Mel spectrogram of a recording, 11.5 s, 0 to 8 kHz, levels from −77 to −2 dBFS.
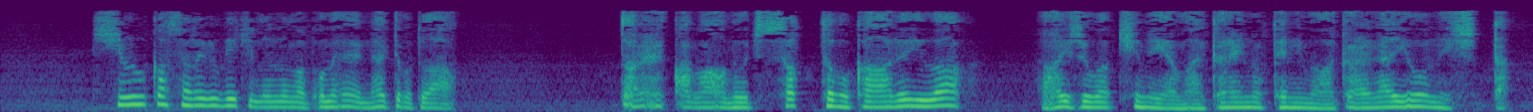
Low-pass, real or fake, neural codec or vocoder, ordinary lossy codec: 7.2 kHz; fake; codec, 16 kHz, 0.5 kbps, FunCodec, trained on LibriTTS, 25 frames a second; MP3, 24 kbps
